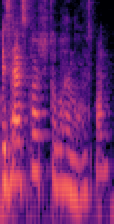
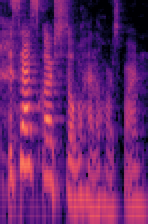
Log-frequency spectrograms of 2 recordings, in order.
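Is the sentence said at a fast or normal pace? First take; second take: fast; normal. First: The sentence is said very fast. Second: The sentence is said at a normal pace.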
